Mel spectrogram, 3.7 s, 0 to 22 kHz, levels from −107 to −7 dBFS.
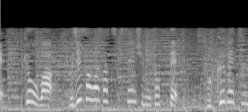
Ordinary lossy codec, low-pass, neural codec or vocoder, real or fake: none; none; none; real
